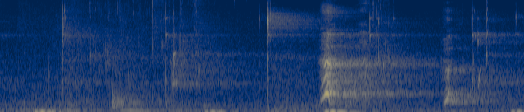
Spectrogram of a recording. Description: A woman suffers a bout of the hiccups.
